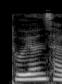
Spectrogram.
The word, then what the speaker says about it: 道然寺: 익숙하게 다 가기 위해 도연사 일본식 발음인 도젠 더전가 아니라 한국식 한자 발음인 도연사 표기하였습니다 제 1화 절 옆에는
